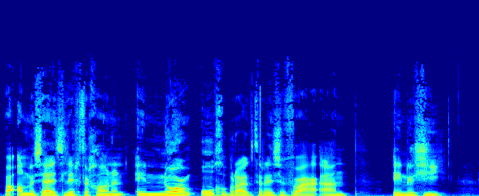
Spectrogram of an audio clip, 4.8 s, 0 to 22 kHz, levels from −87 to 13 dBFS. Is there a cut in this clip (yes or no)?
no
